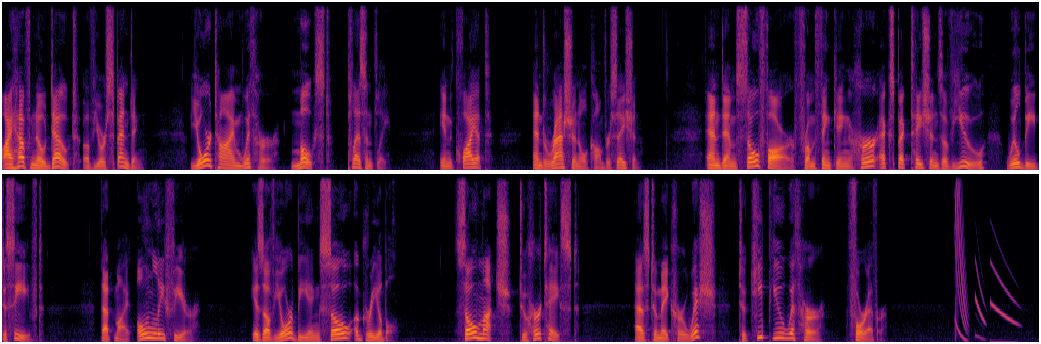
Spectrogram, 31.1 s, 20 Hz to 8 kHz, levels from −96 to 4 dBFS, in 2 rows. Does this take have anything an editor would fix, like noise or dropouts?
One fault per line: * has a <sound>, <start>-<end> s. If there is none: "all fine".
* has a chirp, 29.8-30.9 s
